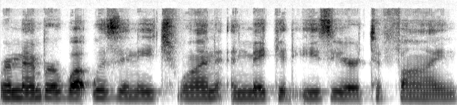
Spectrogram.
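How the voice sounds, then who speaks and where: A woman speaks with a dark, mellow tone against a quiet background. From Vermont. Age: 60s. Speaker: long-distance paddler and adventure blogger. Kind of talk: presentation with slides.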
